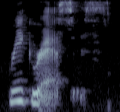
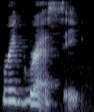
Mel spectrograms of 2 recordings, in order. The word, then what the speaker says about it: regresse: Know that in Portuguese, the letter R at the beginning of a word sounds like h, okay? Like the H in English. So it's not regresse, it's regresse, okay?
